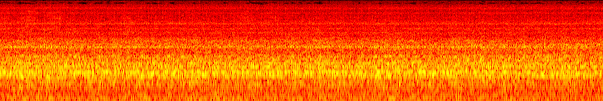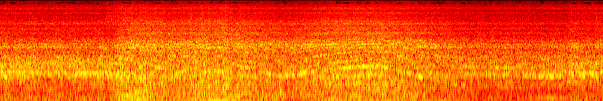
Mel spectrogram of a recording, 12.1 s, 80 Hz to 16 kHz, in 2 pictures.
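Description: A 1997 Nissan Altima's 2.4-litre four-cylinder engine running at idle with the cylinder-4 misfire that makes it run rough. About seven seconds in, the engine speed rises and falls twice.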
